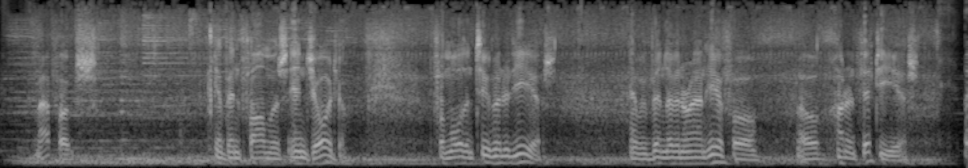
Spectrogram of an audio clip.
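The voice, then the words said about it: Southern American accent. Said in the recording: “Southern gentlemen ... that accent”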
